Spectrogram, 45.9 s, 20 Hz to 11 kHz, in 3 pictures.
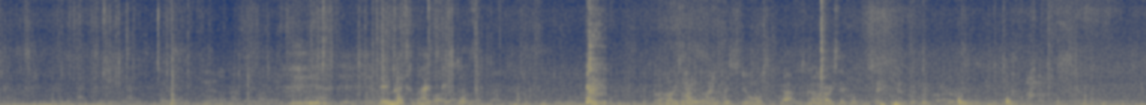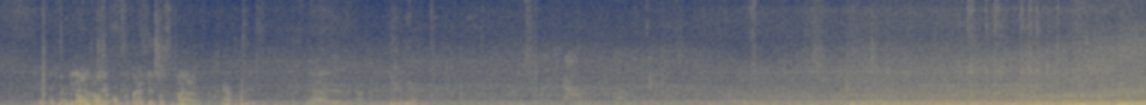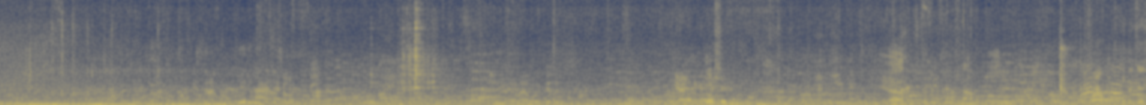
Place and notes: A walk through the city - A walk through the city The Hague (part 7)
13 January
